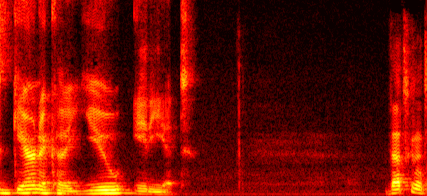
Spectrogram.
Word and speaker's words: Guernica: I've seen it, and it's beautiful, and I pronounced it Guernica, when in fact it's La Oh, you Guernica, not hasty.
